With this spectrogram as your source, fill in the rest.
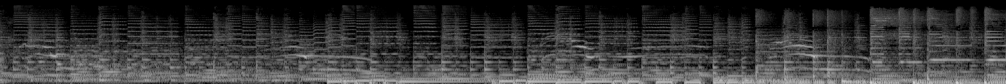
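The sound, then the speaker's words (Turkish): Repeated cat meows sound over a lively, continuous musical accompaniment with steady bass and bright instruments, the meowing fairly loud and mixed into the music throughout. “Kedicim kedicim gel seveyim seni ben Miyav miyav diyerek yaklaşıver bana sen”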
